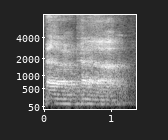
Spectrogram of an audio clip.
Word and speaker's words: attack: The first one is reduce. The second one is stretch. Reduce and stretch. So the first A is mouth is relaxed.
